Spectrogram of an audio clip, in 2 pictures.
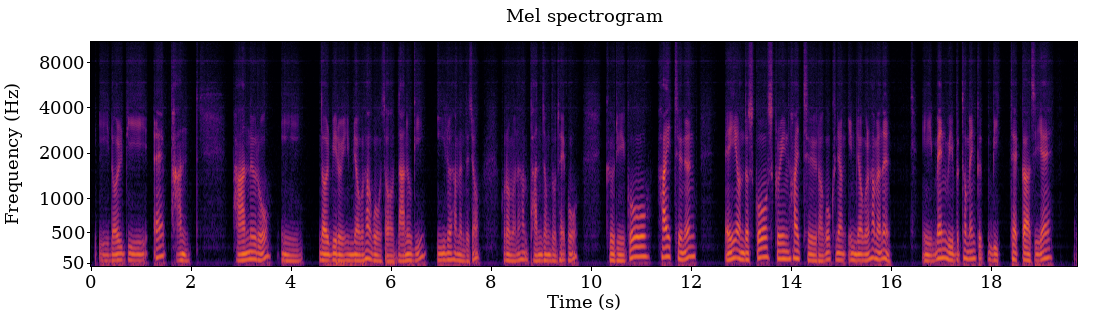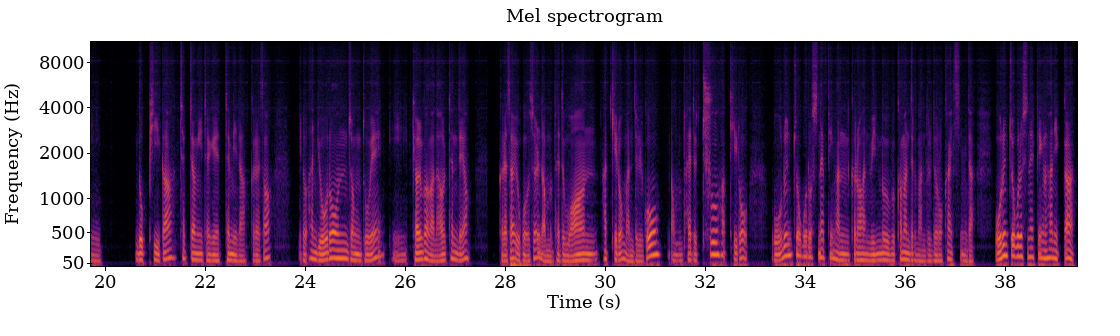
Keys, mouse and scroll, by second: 0.2-2.6 typing, 4.8-5.8 typing, 8.6 click, 9.4 Down, 9.5 End, 9.9-15.1 typing, 22.2 super+n, 23.2 super+Left, 25.3 click, 25.9 super+Down, 26.4 click, 26.7 alt+F4, 26.9 click, 27.4 Down, 27.8 End, 29.5 Down, 30.1 Up, 30.3 Up, 30.5 Home, 30.8 shift+End, 30.9 shift+Down, 31.1 shift+Down, 31.8 ctrl+c, 32.1 ctrl+End, 32.2 Return, 32.4 Return, 32.5 ctrl+v, 32.7 Up, 32.8 Up, 33.1 Right, 33.4 BackSpace, 33.5 BackSpace, 33.8 ctrl+s, 34.0 Escape, 38.0 click.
